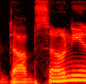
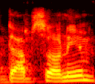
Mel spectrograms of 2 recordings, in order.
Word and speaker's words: Dobsonian: know somebody bought me a I don't remember Dobsonian is how you say it yeah Dobsonian Ryan mines of Schmidt Cassegrain right so somebody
